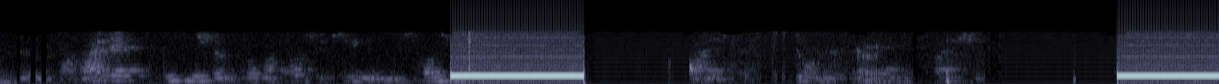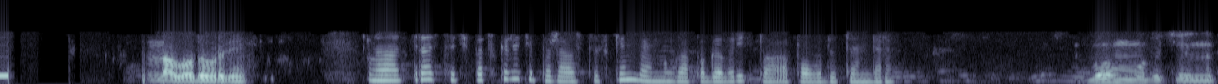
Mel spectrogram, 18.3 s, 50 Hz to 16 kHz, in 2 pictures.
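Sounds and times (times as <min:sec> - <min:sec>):
speech: 0:00.9 - 0:04.1, 0:10.3 - 0:11.1, 0:11.9 - 0:16.1, 0:17.3 - 0:18.2
telephone ringback tone while call is transferred to an operator: 0:03.4 - 0:04.4, 0:08.4 - 0:09.3.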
